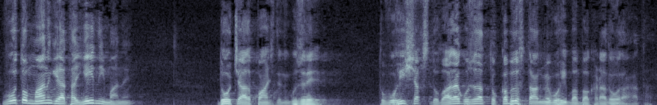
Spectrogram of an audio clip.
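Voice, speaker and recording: Slow, chanted verses mark this middle-aged man's emotional sermon, his voice climbing to soaring cries and falling to hushed lows in a sing-song manner.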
